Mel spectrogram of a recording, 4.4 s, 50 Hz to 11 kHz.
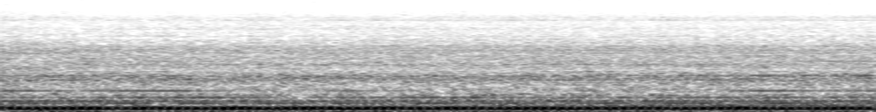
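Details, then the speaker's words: Room Essentials Velocity F-0411 single-speed desk fan, made March 2011: even, low steady hum with a soft airy whoosh, no wobble, rattle or vibration; runs smoothly, normal running. "turn it on it gets right up and goes it's got some zoom to it makes a typical fan noise but no like vibration or anything"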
